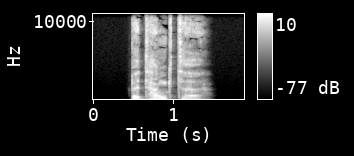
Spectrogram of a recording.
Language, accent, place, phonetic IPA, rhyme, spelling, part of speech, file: German, Germany, Berlin, [bəˈtaŋktə], -aŋktə, betankte, adjective / verb, De-betankte.ogg
- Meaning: inflection of betanken: 1. first/third-person singular preterite 2. first/third-person singular subjunctive II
